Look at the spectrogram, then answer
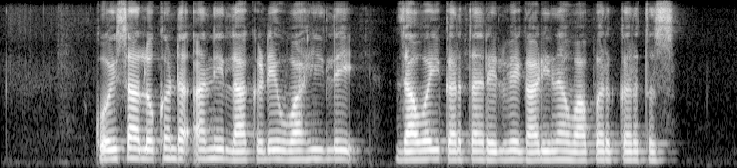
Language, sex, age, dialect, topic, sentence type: Marathi, male, 18-24, Northern Konkan, banking, statement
